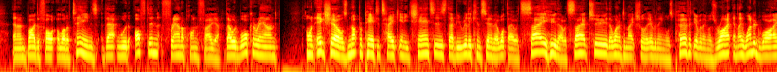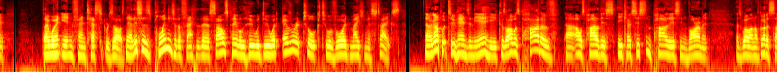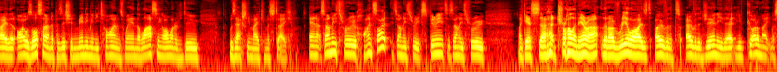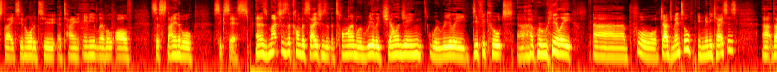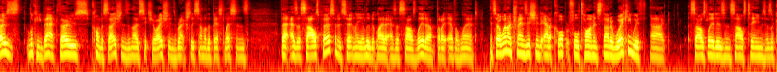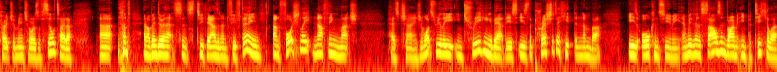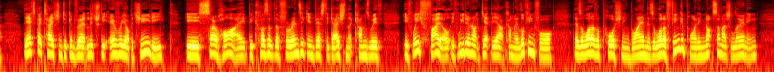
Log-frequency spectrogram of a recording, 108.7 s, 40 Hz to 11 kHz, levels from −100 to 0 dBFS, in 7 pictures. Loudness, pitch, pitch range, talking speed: -22 LUFS, 150 Hz, 135-165 Hz, 195 wpm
